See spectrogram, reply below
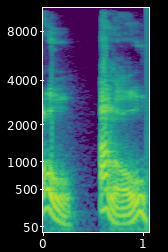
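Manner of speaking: put-on Midlands English accent. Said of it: "he's got a very Midlands English accent".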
